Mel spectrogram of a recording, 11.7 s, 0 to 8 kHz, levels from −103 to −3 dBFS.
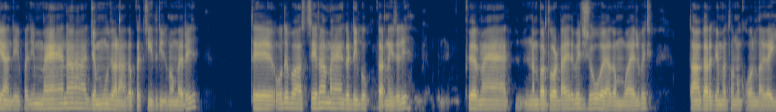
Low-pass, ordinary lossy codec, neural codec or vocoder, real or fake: none; none; codec, 16 kHz, 4.8 kbps, FACodec; fake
